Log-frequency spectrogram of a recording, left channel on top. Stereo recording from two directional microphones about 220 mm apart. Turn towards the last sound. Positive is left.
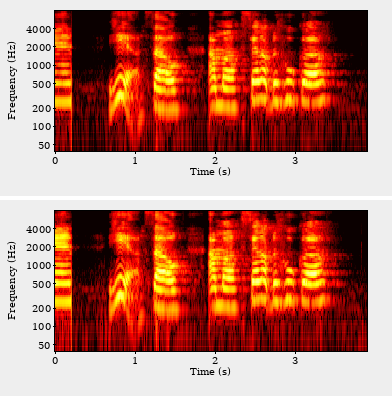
turn(degrees=5)  # may be behind; listen again after turning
